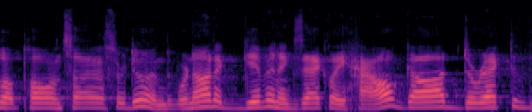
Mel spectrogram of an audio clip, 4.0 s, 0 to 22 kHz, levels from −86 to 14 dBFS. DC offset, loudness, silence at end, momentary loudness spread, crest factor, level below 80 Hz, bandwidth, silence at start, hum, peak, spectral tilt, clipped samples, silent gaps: under 0.1%; -29 LUFS; 0 s; 5 LU; 16 dB; -78 dBFS; 15.5 kHz; 0 s; none; -12 dBFS; -6 dB/octave; under 0.1%; none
